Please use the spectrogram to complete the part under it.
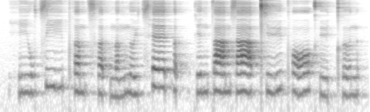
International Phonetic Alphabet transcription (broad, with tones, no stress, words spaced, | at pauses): hiː˨wt͡siː˥ pʰɐ˧mt͡sʰɐ˨t̚ n̪ɐ˨˥ŋn̪ɵ˧ɥ t͡sʰɛː˥k̚ɐ˨t̚ | kɪ˨˧ŋ t̪aː˧msaː˧p̚ t͡syː˨˥pʰɔː˨˥ kʰyː˨t̚pʰɵ˧n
